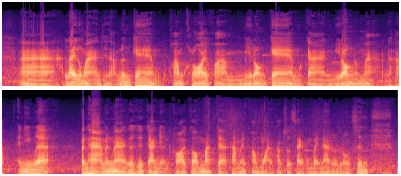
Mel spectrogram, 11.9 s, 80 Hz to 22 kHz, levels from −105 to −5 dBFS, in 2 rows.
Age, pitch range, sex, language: 30-49, 75-90 Hz, male, Thai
